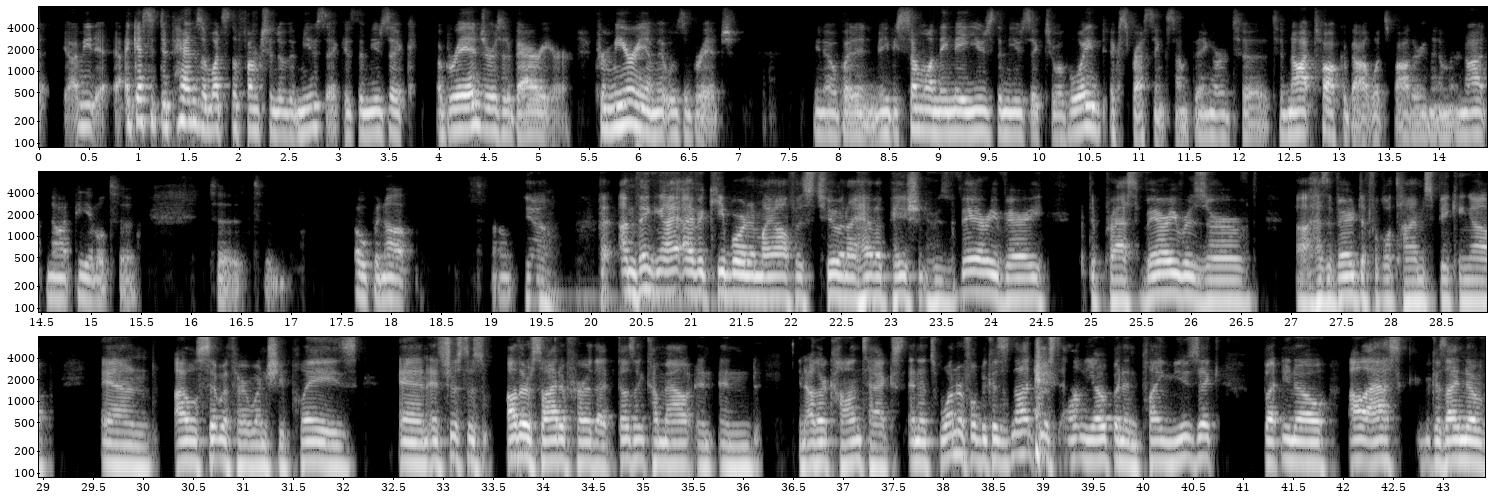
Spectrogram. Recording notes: This episode features the audio from one of the ACO webinar presentations.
